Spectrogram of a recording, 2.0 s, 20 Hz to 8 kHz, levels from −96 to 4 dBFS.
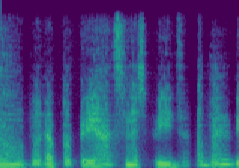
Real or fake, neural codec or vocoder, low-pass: fake; codec, 44.1 kHz, 0.9 kbps, DAC; 7.2 kHz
